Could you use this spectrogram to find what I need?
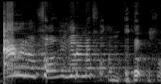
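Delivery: high, laughing repeat of the news; stunned, laughing echo; laughing disbelief. Retold or imitated. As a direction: laugh at the blow you didn't see coming. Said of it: "Say what?".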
